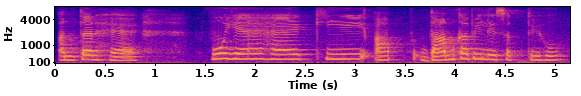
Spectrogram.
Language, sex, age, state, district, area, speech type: Hindi, female, 18-30, Rajasthan, Jaipur, urban, spontaneous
